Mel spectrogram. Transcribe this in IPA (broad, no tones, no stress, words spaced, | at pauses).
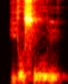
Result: josŋun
